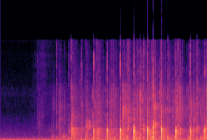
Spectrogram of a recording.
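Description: Hands clapping in applause, starting about one and a half seconds in: steady claps about four a second with fainter clapping among them, over a low steady hum.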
